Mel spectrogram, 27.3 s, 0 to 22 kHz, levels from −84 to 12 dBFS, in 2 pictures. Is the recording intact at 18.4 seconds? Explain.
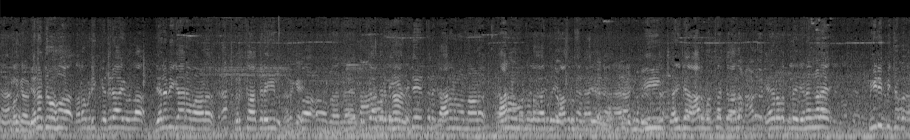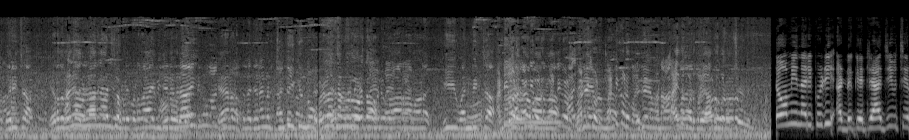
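No. From 18.40 to 18.43 s there is a corrupt frame concealed by the decoder. Bit errors landed in one AAC frame, and the decoder detected the damage and covered it itself rather than playing garbage. It either muted the frame or filled it with a sign-scrambled copy of the last good spectrum. The damage spans about 40 ms, which points to a single damaged frame.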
